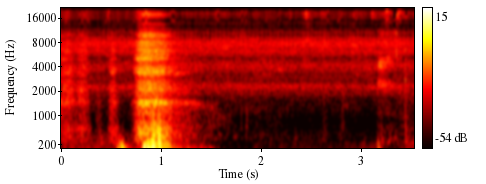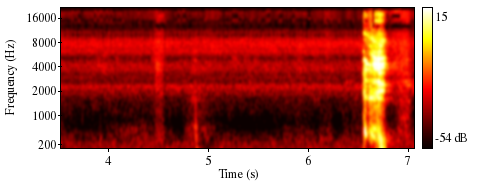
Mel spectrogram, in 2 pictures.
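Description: Two abrupt throaty bursts, a few seconds apart, each a short gulping belch-like catch: hiccups combined with burping.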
